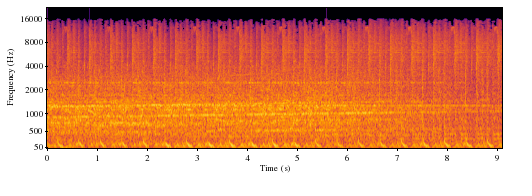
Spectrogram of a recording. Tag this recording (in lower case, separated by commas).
music, electronic music, techno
